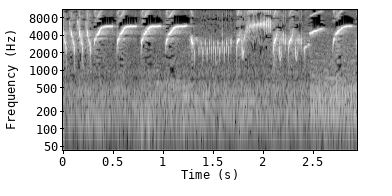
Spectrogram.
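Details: Canary song, champion style, meant to train young canaries: high curved whistled notes in quick series, then a short buzzy trill and more clipped, rising-falling syllables.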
